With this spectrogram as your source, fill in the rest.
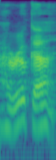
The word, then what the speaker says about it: Heruka: The Sanskrit term Heruka is composed of 3 syllables, he, ru, and ka.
